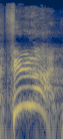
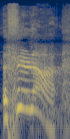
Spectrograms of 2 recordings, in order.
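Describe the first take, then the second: First: Fear not with a higher, firmer push on Fear; more convincing. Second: Timid, unconvincing Fear not; weak first try. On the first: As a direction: punch Fear, commanding. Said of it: "that's more convincing". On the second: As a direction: say it like a nervous speaker. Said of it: "Try that again". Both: Acted.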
